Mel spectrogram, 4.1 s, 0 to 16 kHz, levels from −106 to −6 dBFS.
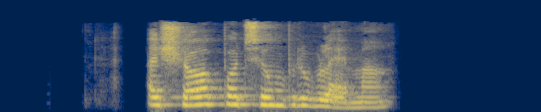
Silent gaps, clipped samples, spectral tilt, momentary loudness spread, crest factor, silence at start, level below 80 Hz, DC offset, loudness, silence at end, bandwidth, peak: none; under 0.1%; -2 dB/octave; 13 LU; 20 dB; 1.1 s; -68 dBFS; under 0.1%; -18 LUFS; 1.15 s; 8 kHz; -2 dBFS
